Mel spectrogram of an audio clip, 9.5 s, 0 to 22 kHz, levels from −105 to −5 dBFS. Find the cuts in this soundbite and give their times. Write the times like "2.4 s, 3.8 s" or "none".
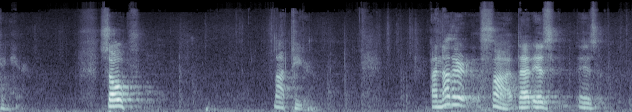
none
